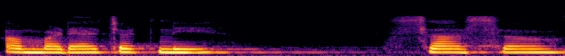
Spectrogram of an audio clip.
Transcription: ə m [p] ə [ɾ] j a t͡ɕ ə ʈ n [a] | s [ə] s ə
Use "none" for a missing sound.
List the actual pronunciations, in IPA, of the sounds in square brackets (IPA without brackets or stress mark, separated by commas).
b, ɽ, i, a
